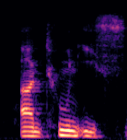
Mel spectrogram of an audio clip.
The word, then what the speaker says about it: Antunes: Well, I think normally I say João Antunes, but I think in Portuguese it's Antunes. Like, it doesn't... You don't roll the N.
